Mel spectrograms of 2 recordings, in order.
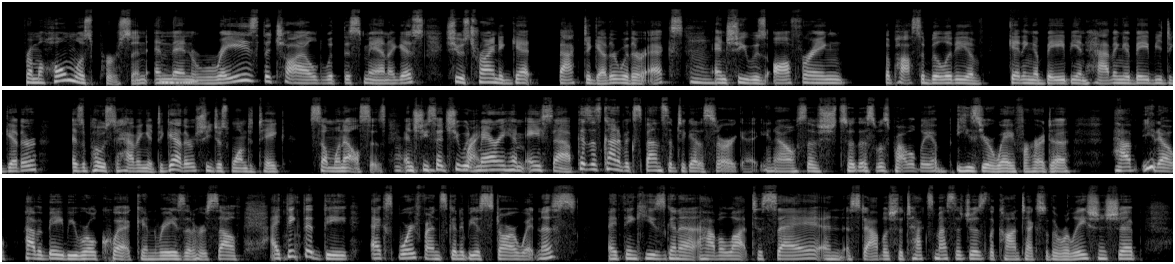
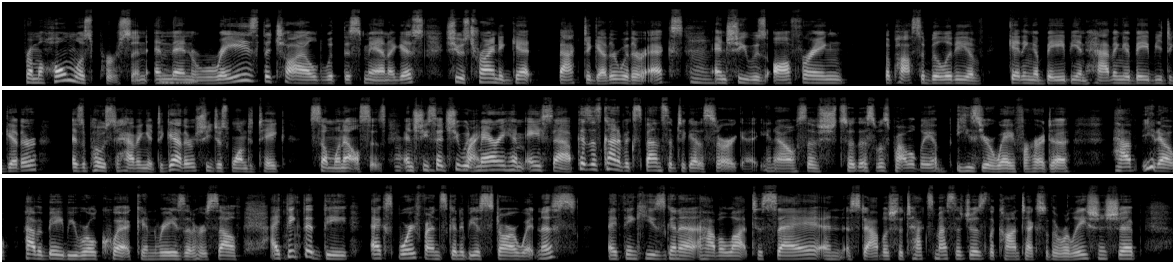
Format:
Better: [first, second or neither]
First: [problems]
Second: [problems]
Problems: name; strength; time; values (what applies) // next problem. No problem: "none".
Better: first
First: none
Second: thin; very; fading below 500 Hz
